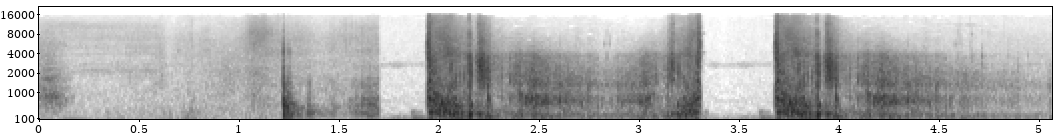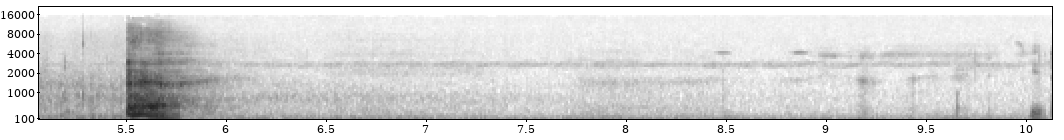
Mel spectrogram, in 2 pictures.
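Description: Stevens 301 turkey shotgun firing Carlson's TSS shot through a .555 choke, several sharp loud blasts in quick succession with hushed voices between them, then quiet outdoor ambience.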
